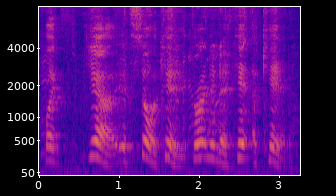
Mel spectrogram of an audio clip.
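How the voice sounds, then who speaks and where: A man's voice: high voice, big pitch swings, moderate pace, darkish tone, echoey room. A man giving casual commentary as he streams a video game playthrough. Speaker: gaming streamer. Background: faint game music.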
